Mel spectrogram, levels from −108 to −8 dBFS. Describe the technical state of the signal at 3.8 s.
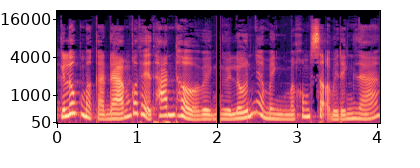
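At 3.8 s the speech signal is intact, with no audible fault at that point.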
